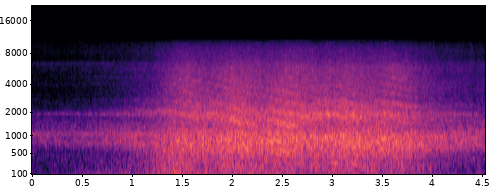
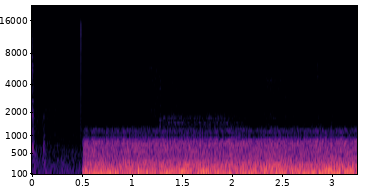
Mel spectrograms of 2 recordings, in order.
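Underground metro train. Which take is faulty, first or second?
second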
